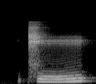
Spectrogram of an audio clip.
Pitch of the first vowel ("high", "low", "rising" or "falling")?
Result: rising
